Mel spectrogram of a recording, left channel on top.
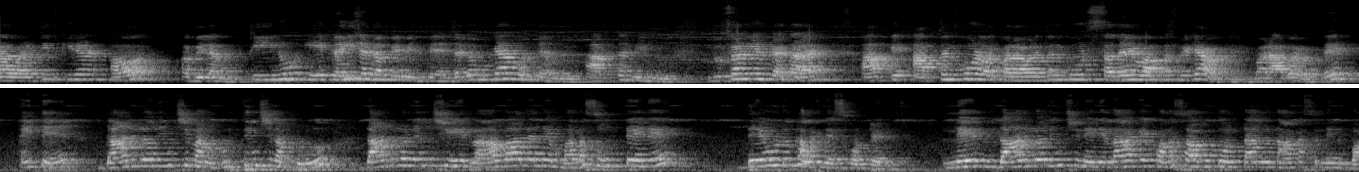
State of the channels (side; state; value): both; different; correlation 0.00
